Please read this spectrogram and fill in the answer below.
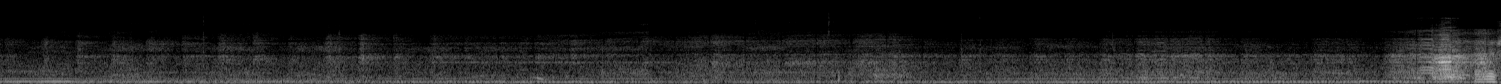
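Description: A steady low mechanical hum with a faint hiss and scattered light crackle, holding at one level throughout.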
